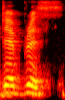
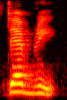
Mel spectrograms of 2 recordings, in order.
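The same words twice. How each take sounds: First: An S sound is heard at the end. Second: No S sound is heard at the end. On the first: The speaker calls it wrong. "You don't say debris" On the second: The speaker calls it right. "S is silent"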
